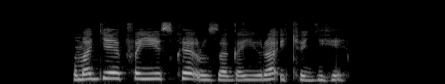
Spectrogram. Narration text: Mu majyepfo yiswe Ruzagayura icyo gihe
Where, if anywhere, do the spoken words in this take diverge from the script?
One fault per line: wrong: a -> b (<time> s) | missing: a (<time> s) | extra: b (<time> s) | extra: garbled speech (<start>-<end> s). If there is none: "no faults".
no faults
